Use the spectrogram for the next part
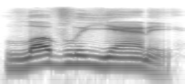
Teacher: Lovely Annie needs that little ye bridge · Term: insertion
